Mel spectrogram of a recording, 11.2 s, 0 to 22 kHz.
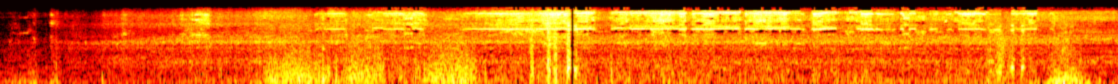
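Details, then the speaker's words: Piezoelectric ultrasonic bone saw starting vertical and horizontal crestal osteotomies in dental sinus surgery, about 5 mm distal to the canine root: high-pitched whine with hissing spray rising and falling as it cuts bone. "the vertical and the horizontal crestal osteotomies for that I'm going to use the bone saw"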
